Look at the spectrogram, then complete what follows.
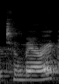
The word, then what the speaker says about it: turmeric: an interesting flavor with that turmeric or tumeric however you would like to pronounce it and a little bit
